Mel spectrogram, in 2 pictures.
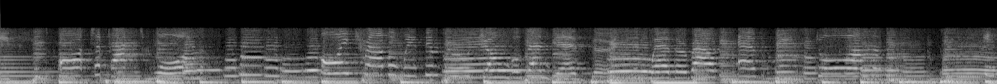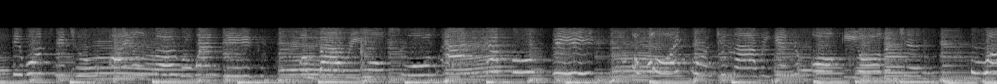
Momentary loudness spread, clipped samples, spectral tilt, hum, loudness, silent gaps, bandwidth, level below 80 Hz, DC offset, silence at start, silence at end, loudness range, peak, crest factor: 5 LU; under 0.1%; -11.5 dB/octave; none; -19 LUFS; none; 5.8 kHz; -26 dBFS; 0.4%; 0 s; 0 s; 2 LU; 0 dBFS; 18 dB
